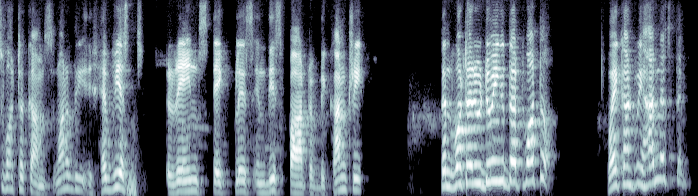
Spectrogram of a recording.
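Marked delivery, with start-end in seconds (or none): 5.5-8.6 high, fast, loud, in someone else's voice; quoting people pushing to harness the rain, high and fast; mock demanding voice. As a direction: play the eager official asking why the water is not used. Quoting people asking about rainwater.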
